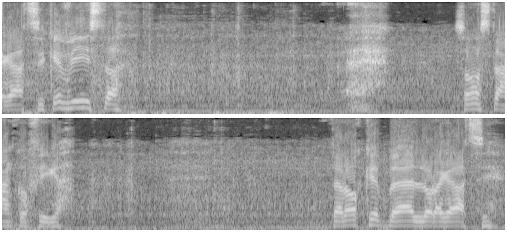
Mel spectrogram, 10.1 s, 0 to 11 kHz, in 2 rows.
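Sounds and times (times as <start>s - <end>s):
motorcycle engine running: 0.0s - 10.0s
tyres on gravel track: 0.0s - 10.0s.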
